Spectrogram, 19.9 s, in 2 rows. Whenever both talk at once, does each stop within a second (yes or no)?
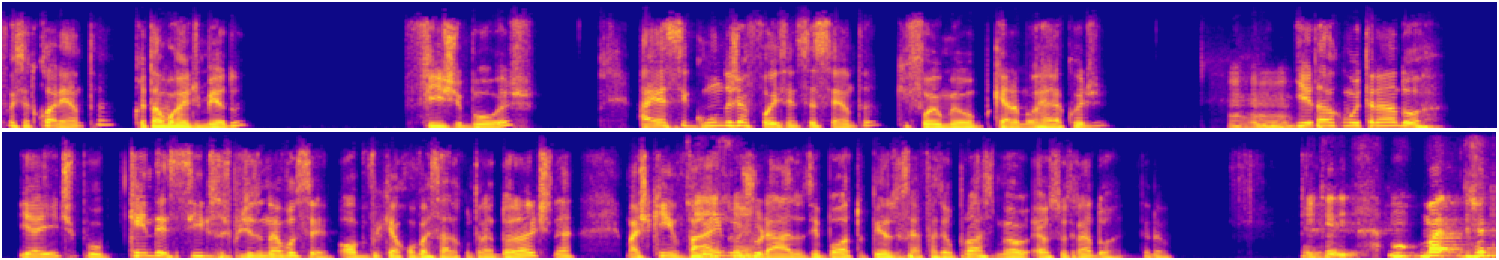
yes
